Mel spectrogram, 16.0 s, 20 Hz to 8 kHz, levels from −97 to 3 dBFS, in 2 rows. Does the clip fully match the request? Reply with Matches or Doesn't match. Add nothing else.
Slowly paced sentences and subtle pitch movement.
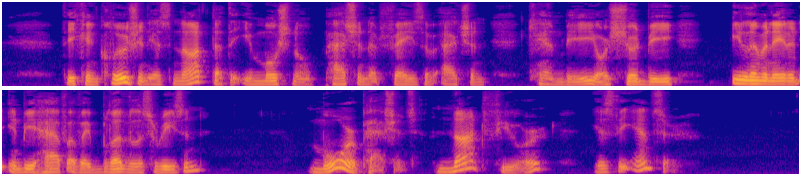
Matches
